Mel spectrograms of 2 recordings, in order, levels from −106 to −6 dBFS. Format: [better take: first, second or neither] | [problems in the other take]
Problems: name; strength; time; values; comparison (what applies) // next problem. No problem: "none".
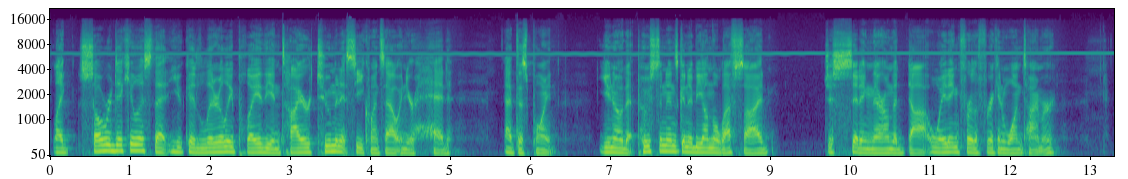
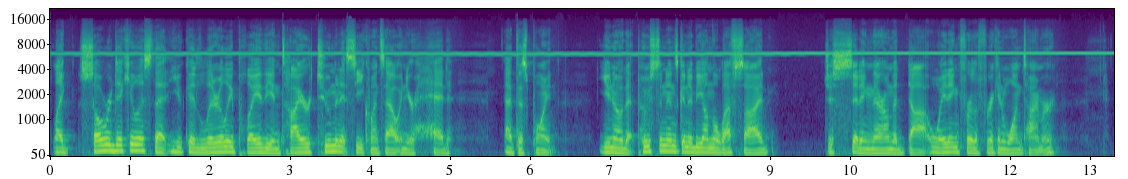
first | high-pitched whine; loud; throughout; 6 kHz, 10 dB below the speech; faint in the first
